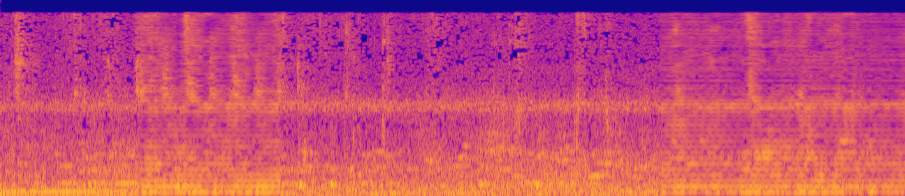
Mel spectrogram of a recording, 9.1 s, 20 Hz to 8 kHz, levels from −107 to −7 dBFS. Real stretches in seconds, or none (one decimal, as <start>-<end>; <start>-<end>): 0.0-1.4; 2.8-6.6

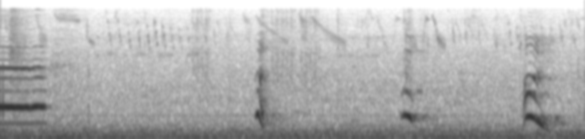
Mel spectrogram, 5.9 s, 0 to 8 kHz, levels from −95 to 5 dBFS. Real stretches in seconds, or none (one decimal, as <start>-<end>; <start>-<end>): 0.0-5.9

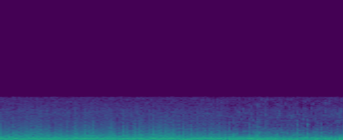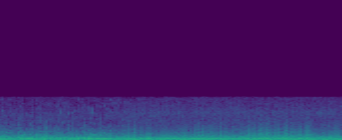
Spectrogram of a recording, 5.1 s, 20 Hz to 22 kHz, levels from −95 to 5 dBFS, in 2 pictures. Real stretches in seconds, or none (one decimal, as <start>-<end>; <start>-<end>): 0.0-1.7; 3.5-5.1

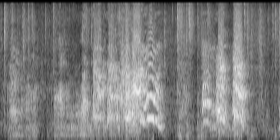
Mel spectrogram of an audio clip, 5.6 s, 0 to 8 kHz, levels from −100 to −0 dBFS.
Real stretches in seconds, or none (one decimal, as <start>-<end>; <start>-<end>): 0.0-1.6; 2.5-5.6

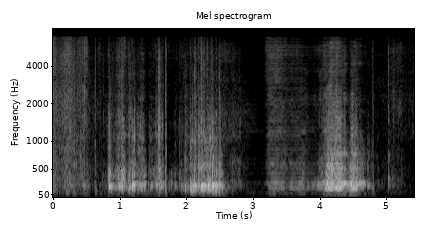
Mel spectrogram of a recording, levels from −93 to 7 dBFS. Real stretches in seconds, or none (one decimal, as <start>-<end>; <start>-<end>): 0.0-2.9; 4.7-5.4

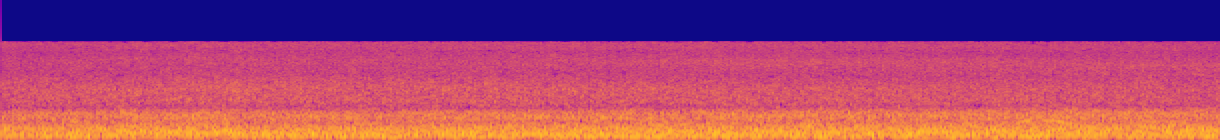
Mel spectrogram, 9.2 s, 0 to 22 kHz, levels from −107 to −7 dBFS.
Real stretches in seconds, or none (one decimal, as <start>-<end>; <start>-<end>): 0.0-0.9; 1.8-9.2

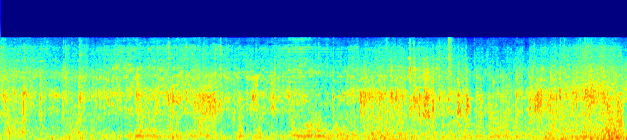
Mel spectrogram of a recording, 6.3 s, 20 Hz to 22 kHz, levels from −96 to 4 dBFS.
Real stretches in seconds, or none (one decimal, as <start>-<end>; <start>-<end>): 0.0-1.0; 3.5-4.7; 5.3-6.3

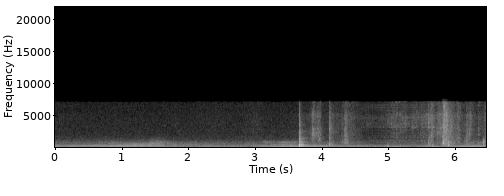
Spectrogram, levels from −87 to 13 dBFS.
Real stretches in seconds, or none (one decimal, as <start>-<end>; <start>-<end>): 0.0-4.6; 5.7-6.5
